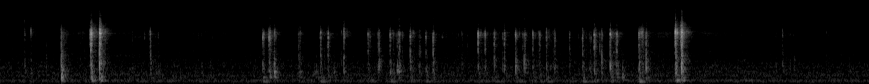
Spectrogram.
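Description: Typing on a computer keyboard. A few scattered clicks come in the first second and a half, then a run of quick keystrokes lasts about four seconds, ending with one harder key press.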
